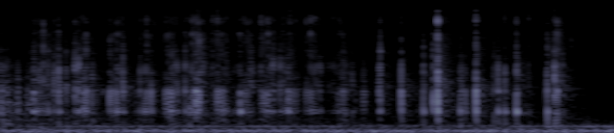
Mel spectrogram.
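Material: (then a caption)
Plastic. Long acrylic nails tap and scratch across the rubber buttons of a small, flat, white plastic LED remote control, making a quick run of dry, clicky taps with crisp, bright scratchy edges. A few sharper taps stand out near the end over a faint low hum.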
